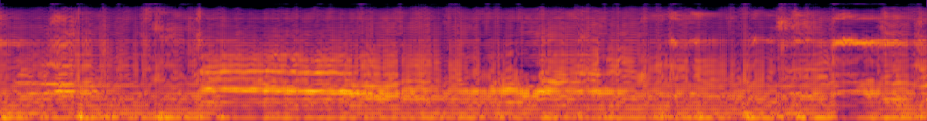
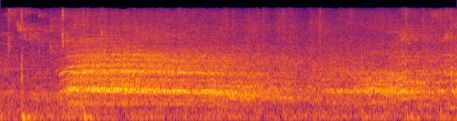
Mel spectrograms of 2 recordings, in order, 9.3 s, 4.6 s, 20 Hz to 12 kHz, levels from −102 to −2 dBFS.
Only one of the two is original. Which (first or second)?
second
